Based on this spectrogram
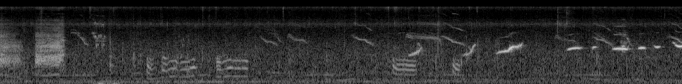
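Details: Home-kept seven-month-old mynas, said to have learned to talk, give a short burst of noise, soft trilled notes, then clear rising whistles and a long steady whistle broken into loud repeated pulses.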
